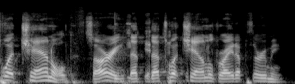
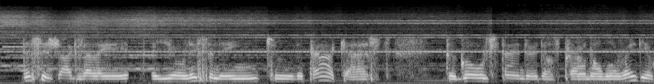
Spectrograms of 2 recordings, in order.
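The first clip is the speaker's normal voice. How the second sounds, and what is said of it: Weird, strange put-on voice. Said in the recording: “with that weird voice ... the channeled strange voice”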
